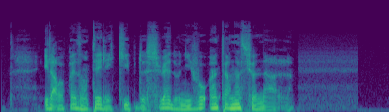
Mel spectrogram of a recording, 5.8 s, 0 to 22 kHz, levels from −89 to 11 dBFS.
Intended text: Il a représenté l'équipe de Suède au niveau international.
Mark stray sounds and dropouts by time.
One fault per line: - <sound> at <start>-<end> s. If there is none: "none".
none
